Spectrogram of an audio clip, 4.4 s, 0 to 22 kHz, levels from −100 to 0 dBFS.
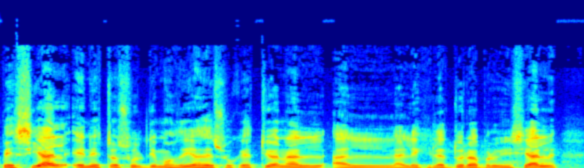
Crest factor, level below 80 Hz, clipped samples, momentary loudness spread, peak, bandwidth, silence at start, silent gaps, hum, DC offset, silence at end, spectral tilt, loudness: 18 dB; -50 dBFS; under 0.1%; 8 LU; -2 dBFS; 16 kHz; 0 s; none; none; under 0.1%; 0.2 s; -6 dB/octave; -22 LUFS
